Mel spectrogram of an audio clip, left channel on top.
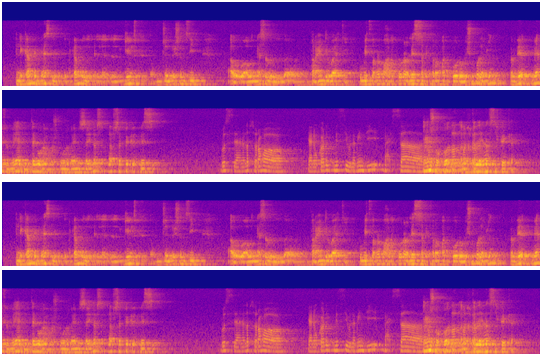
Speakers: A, on the right (about 45°); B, on the left (about 60°).
A: ان كم الناس اللي بت- بتكمل ال- ال- الجيل الجنريشن زيد او او الناس اللي طالعين دلوقتي وبيتفرجوا على كوره لسه بيتفرجوا على كوره وبيشوفوا لامين فبي- 100% بيتجهوا نحو برشلونه فاهم ازاي نفس نفس فكره ميسي
B: بص يعني انا بصراحه يعني مقارنه ميسي ولامين دي بحسها
A: انا مش بقارن
B: ظالمه
A: انا
B: شويه
A: بتكلم نفس الفكره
